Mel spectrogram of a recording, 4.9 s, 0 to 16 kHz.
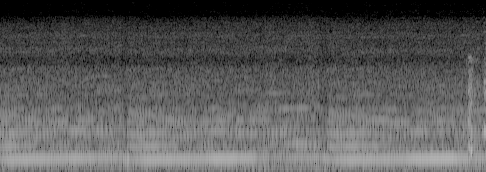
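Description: A race car in rFactor 2 at the 8 Hours of Bahrain rolls into the pits, its engine holding a steady loud drone with two brief dips in pitch and a short high squeal near the end, with no talk.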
